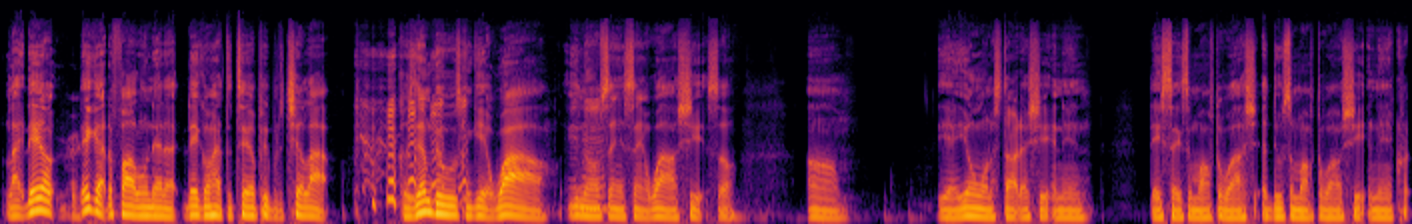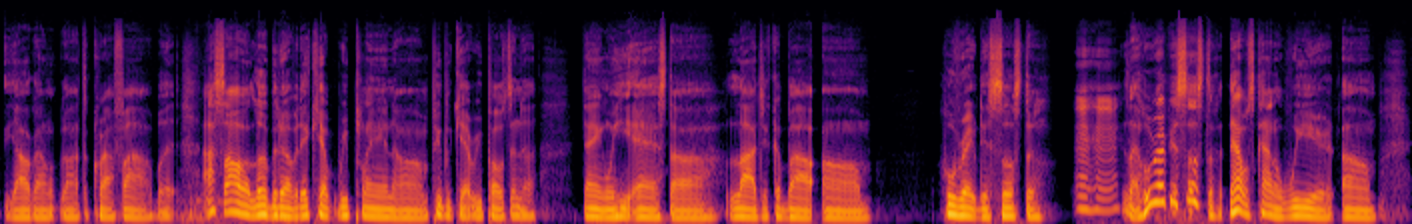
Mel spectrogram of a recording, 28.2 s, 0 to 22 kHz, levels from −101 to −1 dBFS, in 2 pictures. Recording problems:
none

